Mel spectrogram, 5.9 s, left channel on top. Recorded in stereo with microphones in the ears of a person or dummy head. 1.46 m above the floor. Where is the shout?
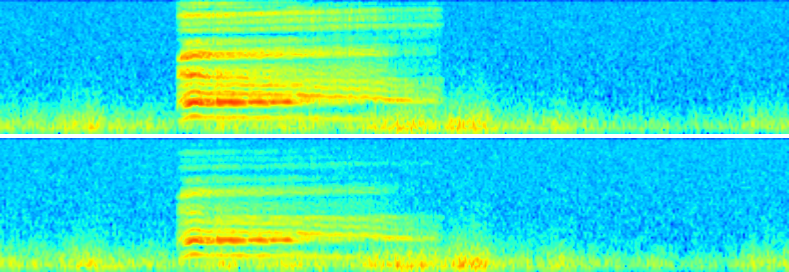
60° left (ahead or behind); by 3.3 s 65° left (ahead or behind).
